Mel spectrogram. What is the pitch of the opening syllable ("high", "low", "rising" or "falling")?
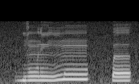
low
